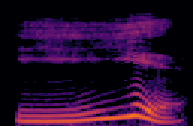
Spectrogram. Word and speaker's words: 一夜: If the character after yi is the fourth tone, then the character yi should be pronounced as the second tone. The second tone. For example, 一夜, 一夜 means 1 night.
